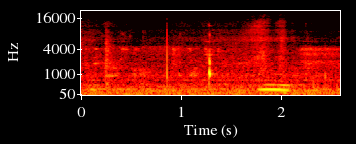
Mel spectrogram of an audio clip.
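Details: Baby with hiccups: a single sharp, clicking catch in a quiet room with faint soft sounds around it.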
